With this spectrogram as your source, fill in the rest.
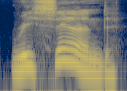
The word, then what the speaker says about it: rescind: Rescind. Rescind. Unfortunately, we will have to rescind payment. Rescind. Two syllables. First syllable, re, two sounds. R, E. Send. Four sounds. S, I, N, D.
